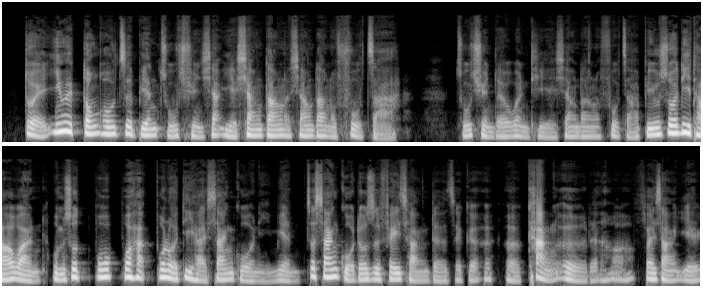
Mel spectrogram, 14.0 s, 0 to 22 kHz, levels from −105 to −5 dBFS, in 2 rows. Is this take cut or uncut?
cut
